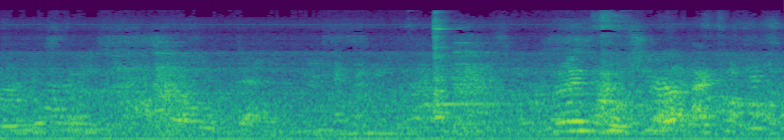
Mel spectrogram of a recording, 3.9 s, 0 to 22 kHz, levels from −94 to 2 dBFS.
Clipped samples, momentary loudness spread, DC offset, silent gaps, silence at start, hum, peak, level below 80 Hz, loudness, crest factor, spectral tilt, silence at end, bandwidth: under 0.1%; 10 LU; under 0.1%; none; 0 s; none; -2 dBFS; -32 dBFS; -19 LUFS; 16 dB; -4.5 dB/octave; 0 s; 16 kHz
